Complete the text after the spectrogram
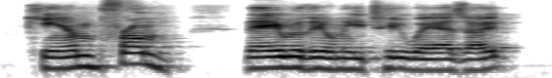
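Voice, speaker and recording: A medium-pitched man's voice in an Irish accent, monotone and flat in intonation. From Northern Ireland. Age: 40s. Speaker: strength and conditioning coach. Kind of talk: podcast interview.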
